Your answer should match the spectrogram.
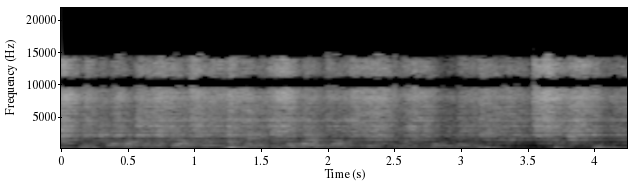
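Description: Music with a singing voice.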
